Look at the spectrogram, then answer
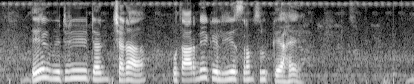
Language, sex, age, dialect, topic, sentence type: Hindi, male, 25-30, Awadhi Bundeli, agriculture, question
